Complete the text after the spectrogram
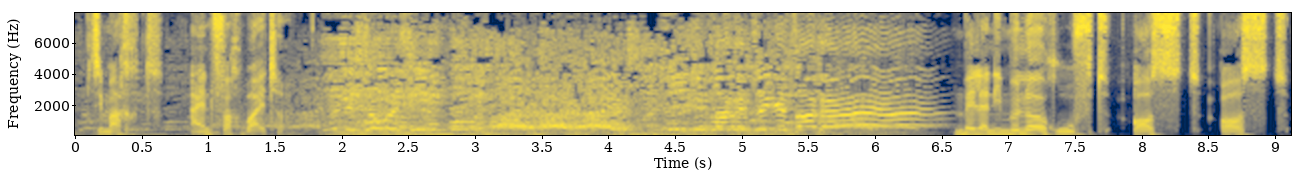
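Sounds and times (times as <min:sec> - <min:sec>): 
crowd chanting a battle cry: 0:00.0 - 0:06.6
speech: 0:00.1 - 0:05.8, 0:06.6 - 0:09.1.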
